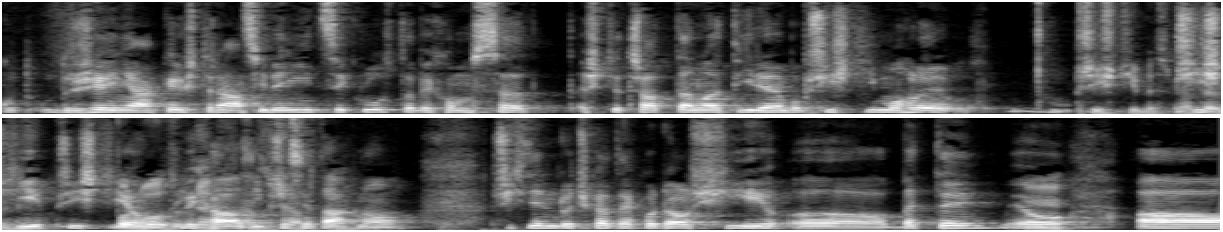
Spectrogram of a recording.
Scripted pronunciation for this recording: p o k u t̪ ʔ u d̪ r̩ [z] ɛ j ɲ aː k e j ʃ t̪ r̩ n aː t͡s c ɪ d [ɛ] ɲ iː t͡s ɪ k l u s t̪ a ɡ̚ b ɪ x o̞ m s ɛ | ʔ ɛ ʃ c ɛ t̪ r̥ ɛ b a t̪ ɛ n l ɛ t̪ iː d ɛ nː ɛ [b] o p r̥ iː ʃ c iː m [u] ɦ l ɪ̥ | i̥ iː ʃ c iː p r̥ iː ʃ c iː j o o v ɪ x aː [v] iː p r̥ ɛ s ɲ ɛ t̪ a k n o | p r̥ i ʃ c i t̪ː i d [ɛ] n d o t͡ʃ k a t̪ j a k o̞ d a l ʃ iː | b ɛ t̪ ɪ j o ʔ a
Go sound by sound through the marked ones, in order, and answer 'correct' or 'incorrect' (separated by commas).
incorrect, correct, correct, incorrect, incorrect, correct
